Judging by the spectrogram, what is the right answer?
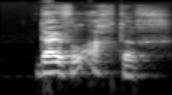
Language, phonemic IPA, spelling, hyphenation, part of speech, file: Dutch, /ˈdœy̯.vəlˌɑx.təx/, duivelachtig, dui‧vel‧ach‧tig, adjective, Nl-duivelachtig.ogg
- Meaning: malevolent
